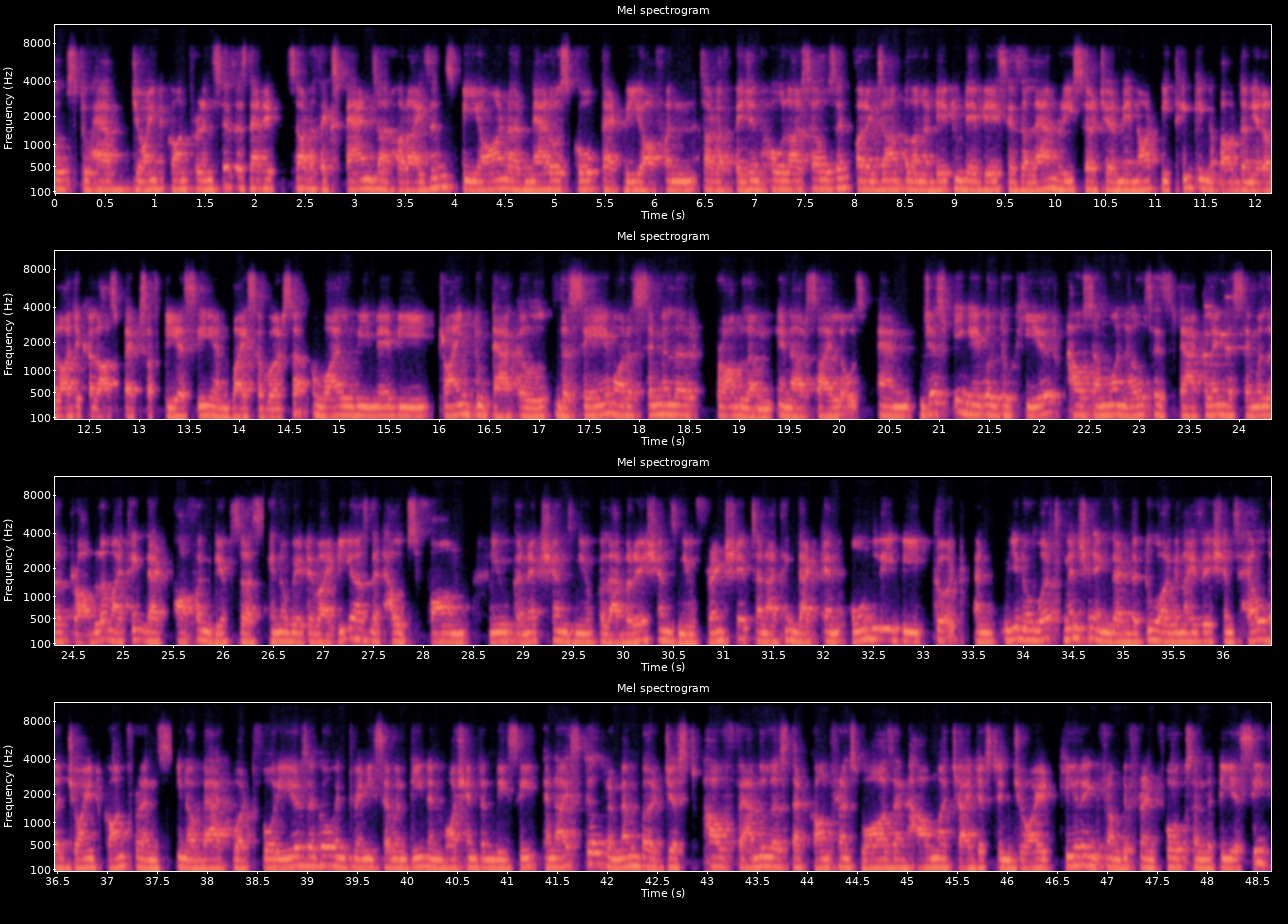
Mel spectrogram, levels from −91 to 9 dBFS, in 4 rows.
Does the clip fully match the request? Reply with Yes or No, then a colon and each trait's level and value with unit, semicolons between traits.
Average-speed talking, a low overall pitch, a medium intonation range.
No: average, 185 wpm; low, 130 Hz; narrow, 1.9 semitones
